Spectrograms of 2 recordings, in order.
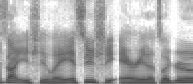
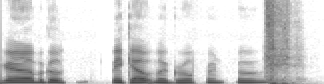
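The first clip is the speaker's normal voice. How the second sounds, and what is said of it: Imitates another person's voice. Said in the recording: “That's my very accurate Ari impression.”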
